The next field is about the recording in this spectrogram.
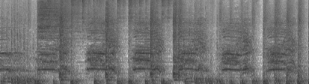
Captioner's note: group chanting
